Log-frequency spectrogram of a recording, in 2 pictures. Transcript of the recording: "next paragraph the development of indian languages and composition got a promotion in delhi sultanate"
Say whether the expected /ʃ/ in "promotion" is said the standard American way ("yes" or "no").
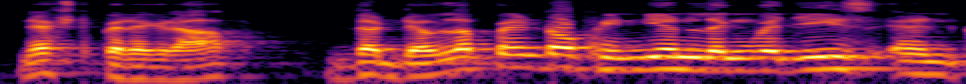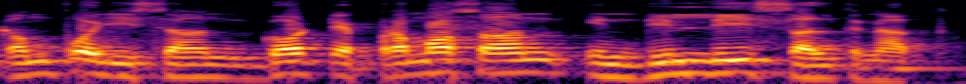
no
